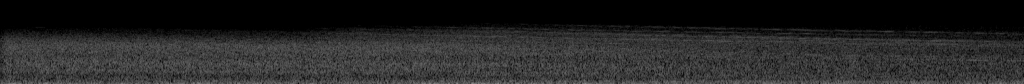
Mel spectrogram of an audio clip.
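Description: Jet engines whine and roar steadily as an airliner taxis.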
